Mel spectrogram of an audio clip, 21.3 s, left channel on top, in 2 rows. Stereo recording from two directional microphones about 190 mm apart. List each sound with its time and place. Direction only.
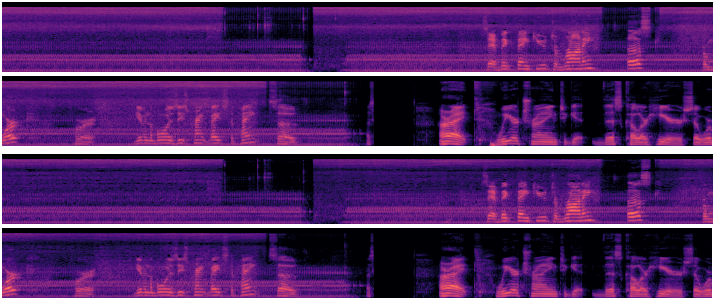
7.2 s speech: 10° right (ahead or behind)
10.5 s speech: 5° right (ahead or behind)
17.2 s speech: 5° left (ahead or behind)
18.1 s speech: 5° right (ahead or behind)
